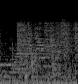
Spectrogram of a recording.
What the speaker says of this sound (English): How is he smashing through glass?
